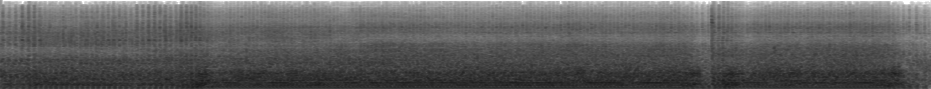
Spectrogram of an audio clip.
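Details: Job-lot Tecumseh single-cylinder lawnmower, primed, with compression and a dead-man throttle: catches after two seconds and runs at a steady, even buzz with one brief dip before shutting off, running fine, though a fuel leak is noted.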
